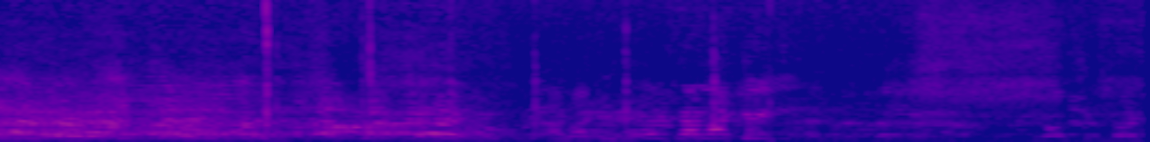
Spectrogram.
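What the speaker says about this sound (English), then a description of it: "Harbour crowd weren't too happy with that" A rugby crowd at a Dunedin club premier quarter final between Dunedin and Harbour reacts with murmuring and jeers after a knock-on call, heard under a commentator's continuous talk.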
